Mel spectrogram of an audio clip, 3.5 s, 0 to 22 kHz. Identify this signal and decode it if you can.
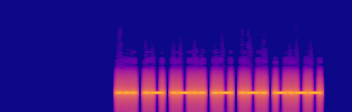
Morse code, heard as a keyed tone, about 34 wpm, 700 Hz. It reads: SALARY
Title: Top 1751-2000 Words 35wpm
